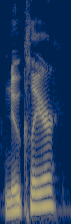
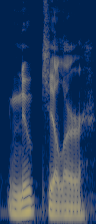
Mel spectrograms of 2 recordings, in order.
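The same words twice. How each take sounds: First: It is said like new plus clear. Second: It is not said like new plus clear. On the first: The speaker calls it right. "say the two words, new and clear. So if you say those together" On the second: The speaker calls it wrong. "It's like my dad's nuclear. ... he'd say that"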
